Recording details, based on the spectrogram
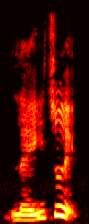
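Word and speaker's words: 累赘: 累，累，累赘，累赘。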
